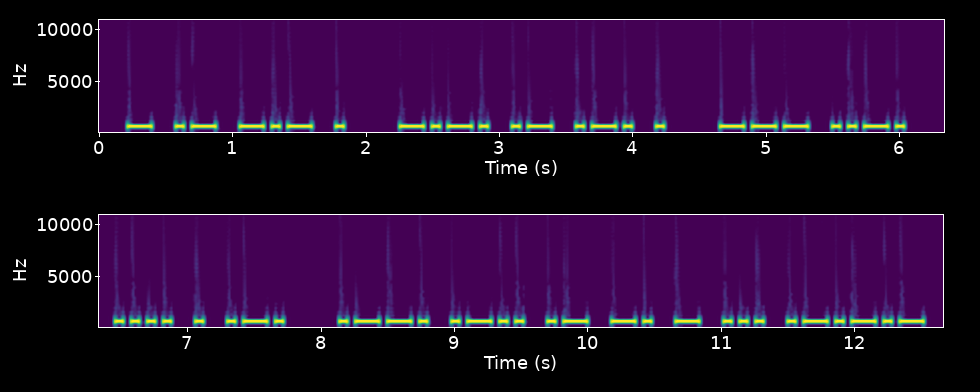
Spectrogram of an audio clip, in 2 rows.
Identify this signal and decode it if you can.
Morse code, heard as a keyed tone, about 20 wpm, 700 Hz. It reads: TAKE CARE OF HER PLANTS.
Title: Sentences with 4-Word Phrases - 20wpm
